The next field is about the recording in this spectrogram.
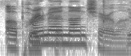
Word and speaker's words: Aparna Nancherla: Aparna Nancherla.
